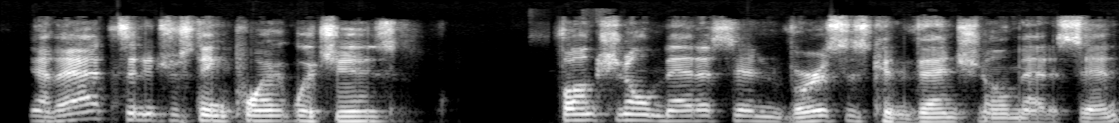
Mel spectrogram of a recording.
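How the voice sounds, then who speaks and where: A man in a plain, everyday voice, fairly high in pitch, with ordinary pitch variation and a moderate pace. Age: 50s. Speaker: podcast host. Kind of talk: podcast interview.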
